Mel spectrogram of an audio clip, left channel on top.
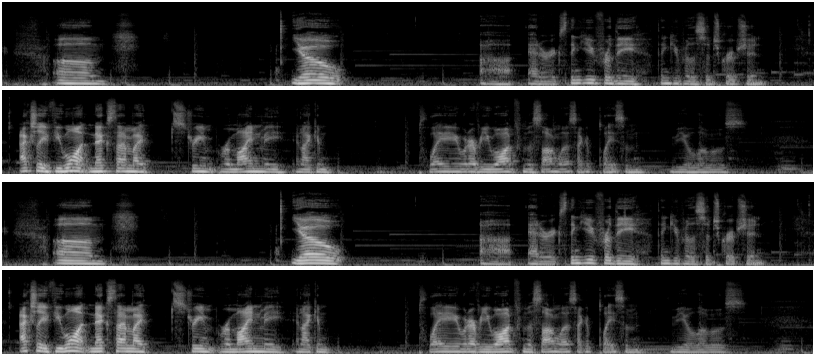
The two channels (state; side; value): normal; both; correlation 0.81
